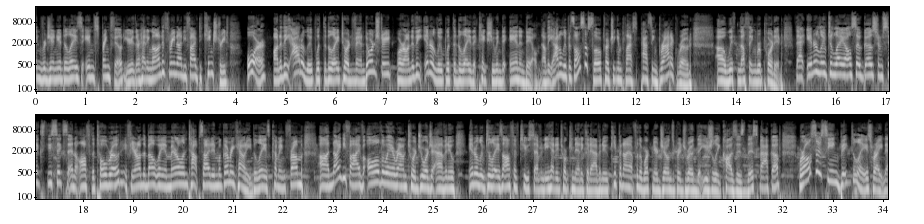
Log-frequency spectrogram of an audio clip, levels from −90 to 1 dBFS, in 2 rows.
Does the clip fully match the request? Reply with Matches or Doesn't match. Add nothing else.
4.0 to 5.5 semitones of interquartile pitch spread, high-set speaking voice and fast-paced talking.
Matches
